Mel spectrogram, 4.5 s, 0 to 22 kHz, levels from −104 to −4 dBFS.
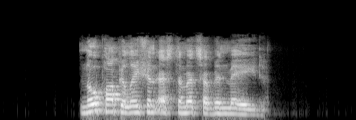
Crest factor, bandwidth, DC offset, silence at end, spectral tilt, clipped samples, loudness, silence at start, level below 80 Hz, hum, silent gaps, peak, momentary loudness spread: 16 dB; 7.6 kHz; under 0.1%; 1.15 s; -5 dB/octave; under 0.1%; -16 LUFS; 1 s; -58 dBFS; none; none; -2 dBFS; 6 LU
